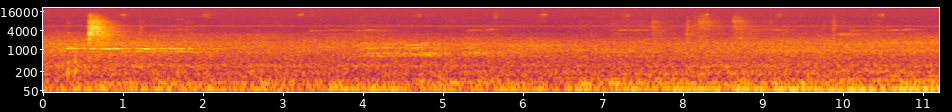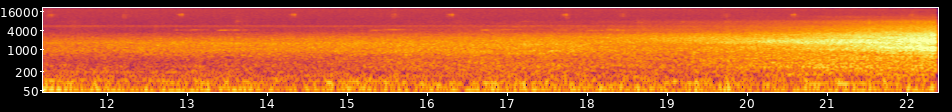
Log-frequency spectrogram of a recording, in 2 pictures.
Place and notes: Berlin Wall of Sound, Potsdam Griebnitzsee under railway bridge, August-Bebel-Strasse 120909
